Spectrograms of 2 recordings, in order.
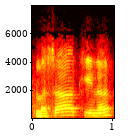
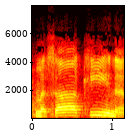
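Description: First: مساكن with a quick short ki, no ee; short kasra. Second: مساكين said slowly, the ki held long like ee; stretched kasra. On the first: Teacher contrasts the correct short kasra for students. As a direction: keep the kaf vowel in مساكن brief. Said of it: "نقرأها مساكن". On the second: Teacher demonstrates the wrong long kasra to students. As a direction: drag out the ki of مساكين. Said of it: "خل أطيلها أكثر". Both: Shown as a demonstration.

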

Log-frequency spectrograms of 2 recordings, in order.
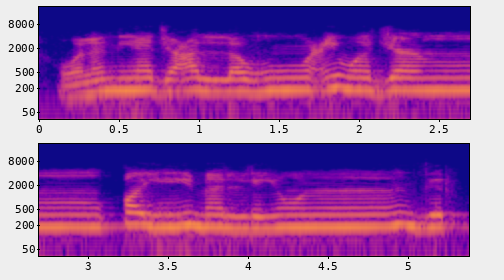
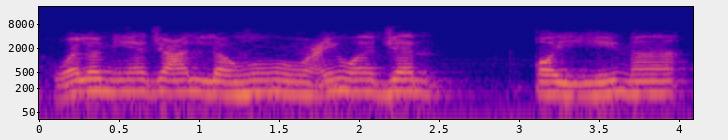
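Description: First: Slow recitation, عوجا flowing into قيما without a stop; Shuba, no pause. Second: Slow recitation, a brief stop after عوجا before قيما; Hafs with a pause. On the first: Teacher showing the class Shuba's reading. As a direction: join عوجا straight to قيما. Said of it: "شعبة هكذا". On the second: Teacher showing the class Hafs's pause. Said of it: "بالسكت". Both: Shown as a demonstration.

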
